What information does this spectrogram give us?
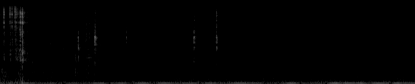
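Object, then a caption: Bar of soap. A metal utility knife blade scrapes and cuts the crosshatched, scored face of a palm-sized, solid, dry brown bar of soap held in one hand, as crumbly flakes pile up on a white surface. A quick burst of dry, bright crunching scrapes opens the clip, followed by sparser, quieter crisp scrapes and crackles over a faint low hum.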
